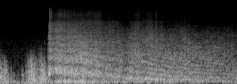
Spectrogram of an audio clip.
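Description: Ship-launched missile firing from a small warship: a sudden blast of the rocket motor about half a second in, then a sustained rushing roar that slowly fades as the missile climbs away.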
